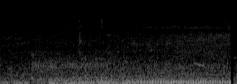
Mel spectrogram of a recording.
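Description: Street noise with a motor vehicle's engine running, a low steady rumble that grows a little louder after the first half-second.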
